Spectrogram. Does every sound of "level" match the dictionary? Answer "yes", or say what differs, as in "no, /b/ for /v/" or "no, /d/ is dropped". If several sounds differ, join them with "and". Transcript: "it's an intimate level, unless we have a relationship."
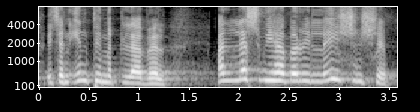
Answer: yes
